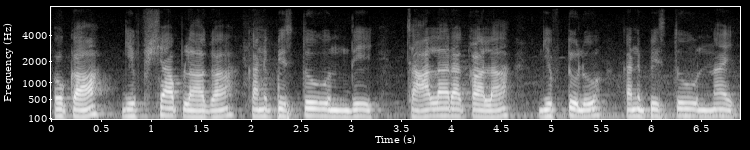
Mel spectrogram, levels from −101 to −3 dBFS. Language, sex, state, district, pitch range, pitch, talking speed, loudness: Telugu, male, Telangana, Mahabubabad, 125-135 Hz, 130 Hz, 95 wpm, -16 LUFS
